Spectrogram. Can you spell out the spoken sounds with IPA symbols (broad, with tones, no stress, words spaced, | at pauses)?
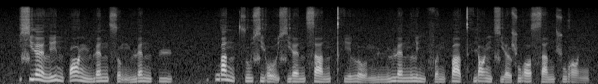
ɕjɛ˥˨li˥˨npɑ˥˨ŋ n̪ɥɛ˦nsʊ̰˨˩ŋlɥɛ˥˨npy˥˨ | pwa˥˨nt͡su˨˦ɕjo̰˨˩ʊ̯ ɕjɛ˨˦nsa˨˦n t̪ʰi˨˦lo̰˨˩ʊ̯n̪y˨˦n lɥɛ˦nli˨ŋ fə˨˦npä˥˨ t̪ʰjɑ˥˨ŋɕjɛ˨˦ʂwɔ˦ sa˦nʂwɑ˥˨ŋ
